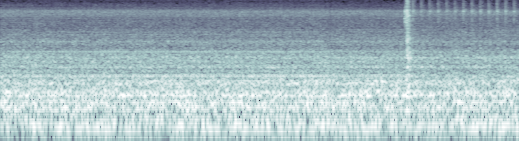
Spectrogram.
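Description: Propane furnace's blower running with a steady hum; about five seconds in, a sharp click and then a rapid run of ticks, many a second, from the spark igniter lighting the burner.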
